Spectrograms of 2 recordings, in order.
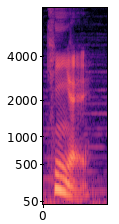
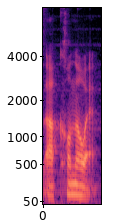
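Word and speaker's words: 近衛: think is possibly pronounced kinye, but it's not. It has an irregular pronunciation. It's pronounced konoe.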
